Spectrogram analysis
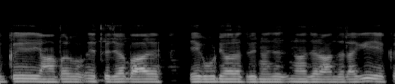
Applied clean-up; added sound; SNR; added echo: none; none; none; none.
